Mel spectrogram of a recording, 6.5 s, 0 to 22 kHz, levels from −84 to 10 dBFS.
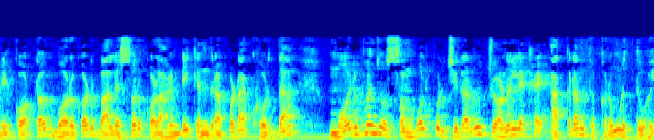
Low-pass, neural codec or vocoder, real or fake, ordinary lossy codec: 7.2 kHz; none; real; Opus, 64 kbps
